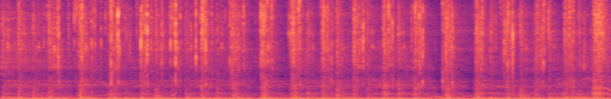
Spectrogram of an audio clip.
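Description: Live rock band playing loud, with distorted electric guitars, bass and a drum kit hitting many beats a second.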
